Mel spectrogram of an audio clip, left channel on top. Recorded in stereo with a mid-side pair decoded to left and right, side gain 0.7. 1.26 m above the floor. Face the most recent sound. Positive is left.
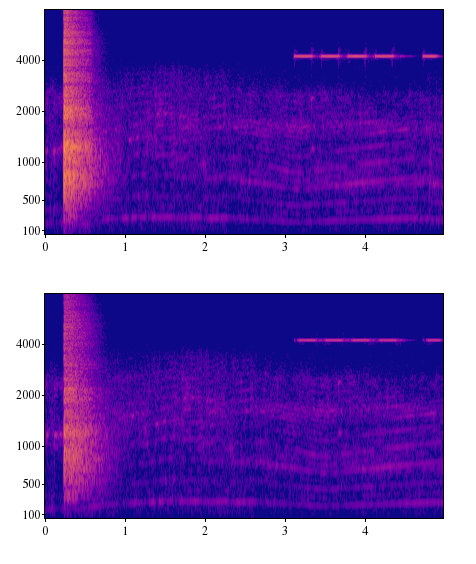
turn(degrees=70)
